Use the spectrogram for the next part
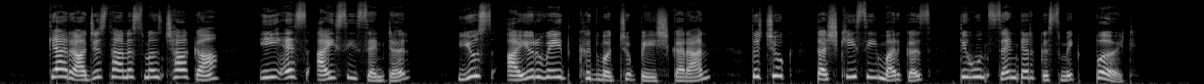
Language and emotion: Kashmiri, neutral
